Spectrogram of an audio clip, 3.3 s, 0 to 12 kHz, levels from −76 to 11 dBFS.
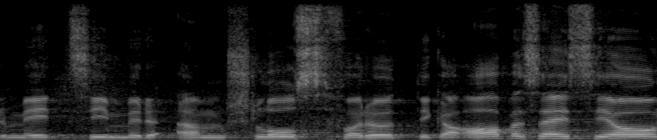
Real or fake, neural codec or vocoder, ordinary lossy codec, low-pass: real; none; none; none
